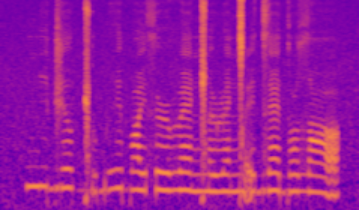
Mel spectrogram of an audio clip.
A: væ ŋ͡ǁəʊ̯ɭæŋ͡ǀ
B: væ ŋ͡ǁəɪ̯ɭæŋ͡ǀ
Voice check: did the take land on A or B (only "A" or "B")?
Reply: A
